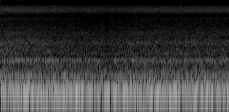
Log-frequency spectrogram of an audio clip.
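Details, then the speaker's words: Cold engine idles with a deep, uneven, surging rumble; smooths out once warmed up; owner says it needs the intake off. "This one don't run the greatest, but it should once it gets warmed up."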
